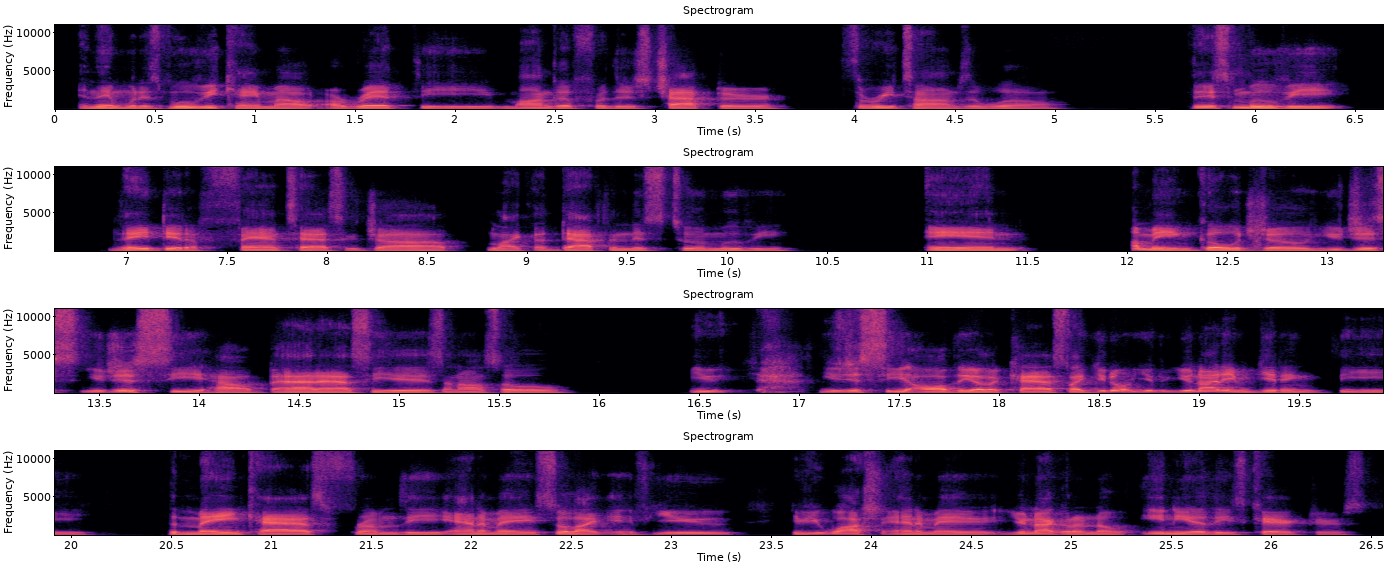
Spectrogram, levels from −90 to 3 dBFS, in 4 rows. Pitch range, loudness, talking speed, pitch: 110-125 Hz, -25 LUFS, 195 wpm, 115 Hz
